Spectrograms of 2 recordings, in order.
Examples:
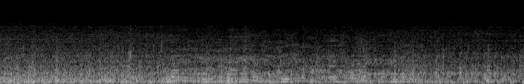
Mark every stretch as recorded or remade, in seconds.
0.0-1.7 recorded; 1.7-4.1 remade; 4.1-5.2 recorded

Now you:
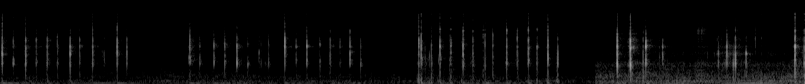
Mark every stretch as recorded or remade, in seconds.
0.0-1.6 remade; 1.6-2.6 recorded; 2.6-4.2 remade; 4.2-4.9 recorded; 4.9-8.1 remade

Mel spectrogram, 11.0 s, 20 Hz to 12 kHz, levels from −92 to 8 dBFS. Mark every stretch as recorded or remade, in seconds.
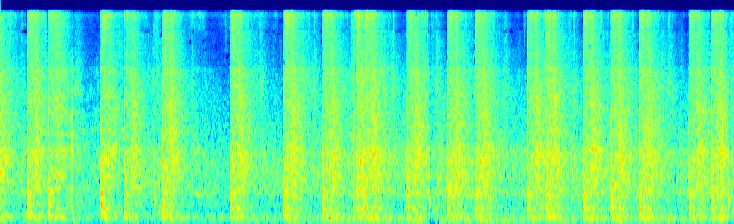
0.0-0.8 recorded; 0.8-1.9 remade; 1.9-11.0 recorded

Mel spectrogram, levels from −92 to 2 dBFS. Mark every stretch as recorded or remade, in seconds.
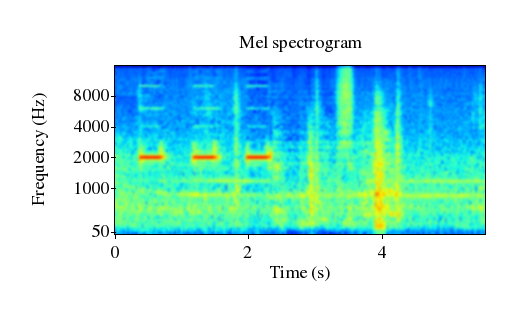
0.0-2.3 recorded; 2.3-3.6 remade; 3.6-5.6 recorded

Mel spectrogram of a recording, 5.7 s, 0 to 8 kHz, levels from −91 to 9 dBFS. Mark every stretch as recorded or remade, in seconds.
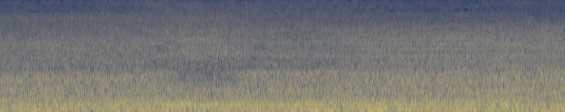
0.0-4.8 recorded; 4.8-5.7 remade

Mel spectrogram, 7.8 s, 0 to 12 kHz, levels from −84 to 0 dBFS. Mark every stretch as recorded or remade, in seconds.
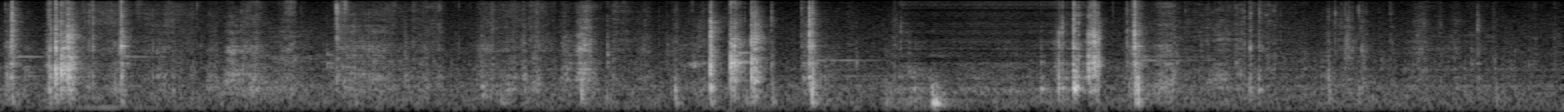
0.0-4.5 recorded; 4.5-5.5 remade; 5.5-7.8 recorded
